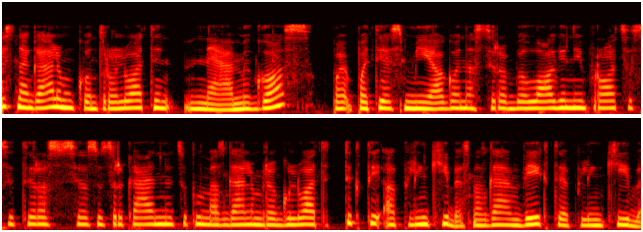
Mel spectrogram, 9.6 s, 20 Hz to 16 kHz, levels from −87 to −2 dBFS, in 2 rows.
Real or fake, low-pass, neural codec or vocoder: real; 7.2 kHz; none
